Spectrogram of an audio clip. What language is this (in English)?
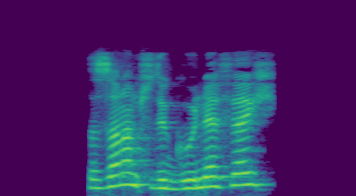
Kabyle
